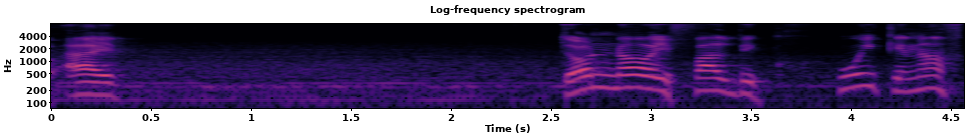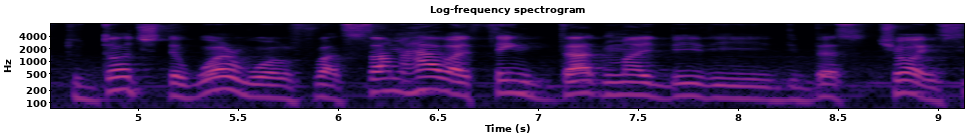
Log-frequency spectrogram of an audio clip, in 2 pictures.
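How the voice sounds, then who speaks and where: A man hosting a game playthrough, reading the story aloud in a dramatic, deliberate way and adding his own commentary. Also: on the high side, slight background noise. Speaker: gaming video host. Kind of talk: reading visual novel narration aloud with personal commentary.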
